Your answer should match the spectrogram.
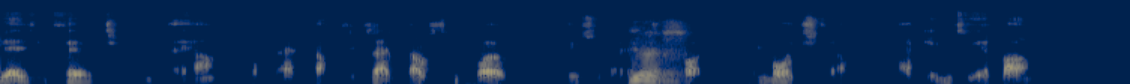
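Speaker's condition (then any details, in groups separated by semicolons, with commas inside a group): Laryngectomy for laryngeal cancer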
